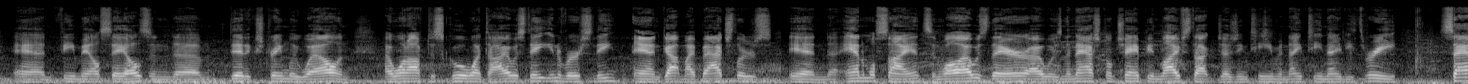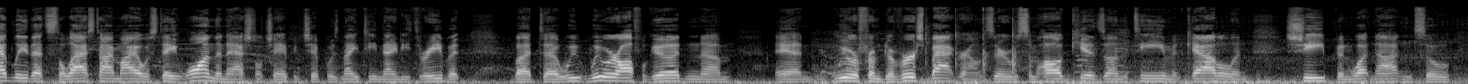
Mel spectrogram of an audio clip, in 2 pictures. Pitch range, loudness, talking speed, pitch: 120-135 Hz, -19 LUFS, 175 wpm, 125 Hz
